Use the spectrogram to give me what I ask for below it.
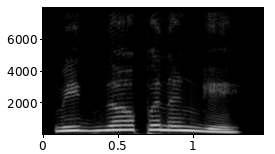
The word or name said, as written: ವಿಜ್ಞಾಪನಂಗೆಯ್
